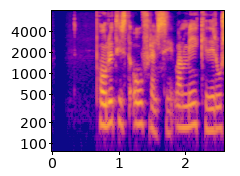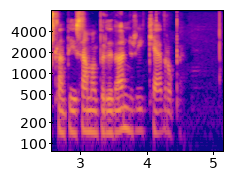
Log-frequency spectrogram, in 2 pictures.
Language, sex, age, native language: Icelandic, female, 40-49, Icelandic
